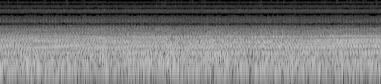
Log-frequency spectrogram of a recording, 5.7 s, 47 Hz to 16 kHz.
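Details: 2007 Subaru Outback on the highway near 60 mph with the check engine light on, driven 14k miles after spinning a rod bearing: a fast, even knock tracking engine speed under road drone. It stalled twice and the engine seized.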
